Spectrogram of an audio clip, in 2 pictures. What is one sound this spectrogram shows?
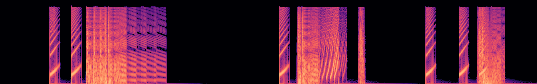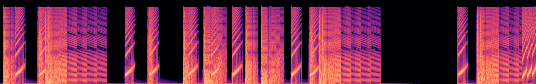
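Retro video game sound effects chirp and blast in short bursts.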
